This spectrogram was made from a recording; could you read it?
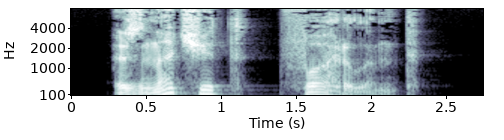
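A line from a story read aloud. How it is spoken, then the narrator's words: Calm. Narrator (Russian): спокойно произнес Духарев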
